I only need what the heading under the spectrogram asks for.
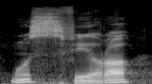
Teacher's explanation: راء فتحه مع التفخيم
